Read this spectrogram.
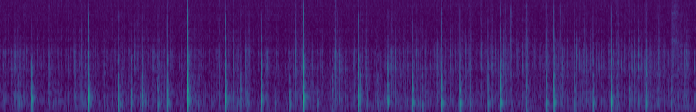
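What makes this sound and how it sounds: Fingertips tap and scratch continuously on the blue plastic lid of a closed, labeled cylindrical canister held upright. The result is a quiet, rapid run of sharp, dry clicks, with brief bright ticks over a soft scratching texture and no ring.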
